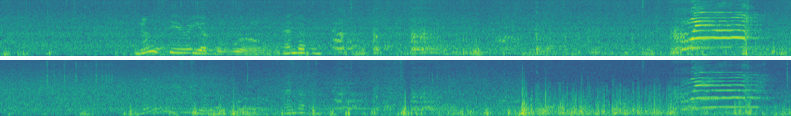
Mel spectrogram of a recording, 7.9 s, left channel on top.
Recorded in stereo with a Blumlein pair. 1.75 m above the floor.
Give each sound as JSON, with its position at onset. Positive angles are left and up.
{"t": 1.4, "sound": "a man speaking", "azimuth_deg": 50, "distance_m": 2.5}
{"t": 3.3, "sound": "a cat meowing", "azimuth_deg": 60, "distance_m": 4.5}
